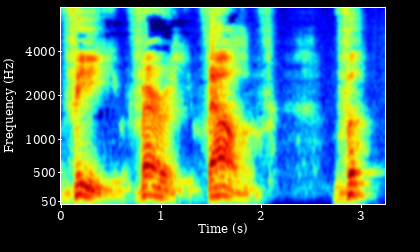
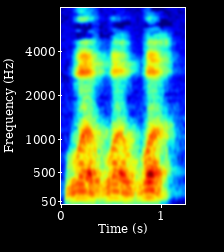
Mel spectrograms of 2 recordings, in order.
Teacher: You bite the lip, lower lip with the upper teeth and blow out.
